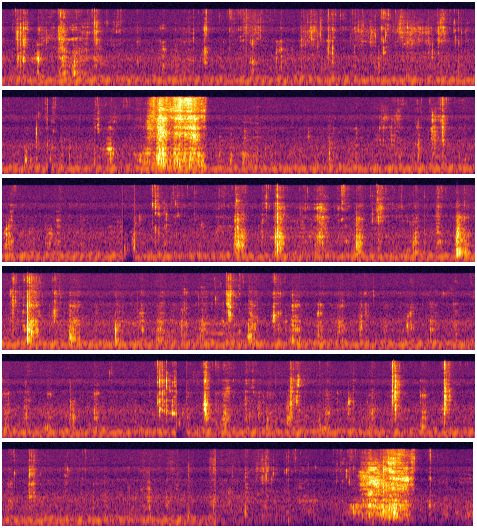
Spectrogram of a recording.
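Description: Close-miked eating sounds: a person chewing and smacking on catfish and rice eaten by hand, with many small wet clicks. Two short, louder noises stand out, about six seconds in and near the end. A steady low hum underneath cuts off shortly before the end.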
